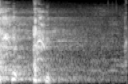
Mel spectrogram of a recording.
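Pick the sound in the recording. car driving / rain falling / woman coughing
woman coughing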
